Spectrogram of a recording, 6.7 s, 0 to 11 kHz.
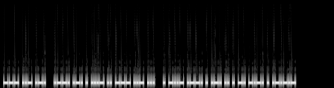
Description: Morse code, heard as a keyed tone, about 44 wpm, 700 Hz. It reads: OUR PREVIOUS EXPERIENCE.
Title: Sentences from Top 1500 Words 45wpm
